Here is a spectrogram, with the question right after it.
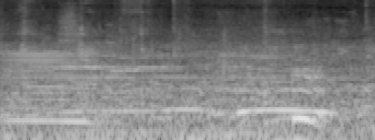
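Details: Cattle at the busy Ngawi market, Indonesia, sold in bulk onto trucks. Faint, steady low lowing is heard, with a short wavering moo near the end, partly under music and people talking.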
